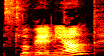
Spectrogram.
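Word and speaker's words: Slovenija: will be Slovenia obviously in Slovene we pronounce it Slovenia and our capital city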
